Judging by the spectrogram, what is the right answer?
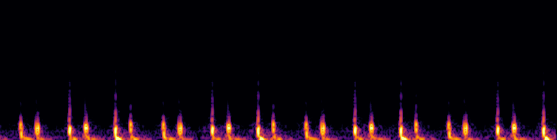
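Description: Heartbeat sound effect: a steady run of low double thumps, about two beats a second, over a faint steady hum.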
